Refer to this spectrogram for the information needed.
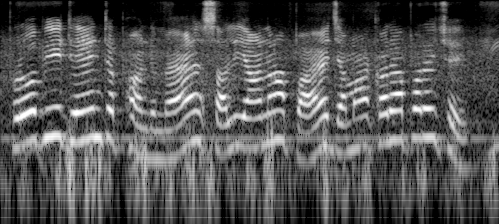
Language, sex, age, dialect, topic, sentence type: Maithili, male, 56-60, Bajjika, banking, statement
